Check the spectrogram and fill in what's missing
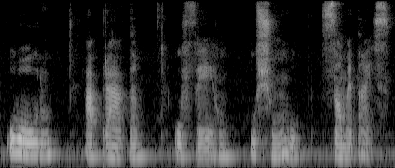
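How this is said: Short pauses separate each item in the list. The speaker calls it right. "em cada um eu fiquei atenta à minha pausa, a respiração"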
